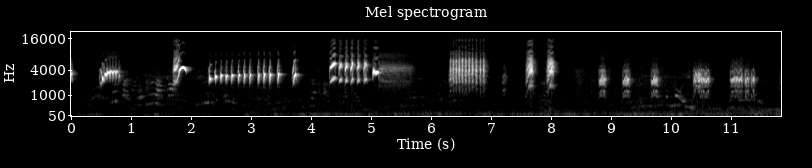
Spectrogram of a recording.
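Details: Koto or cucak mini bulbul in agitated ngamuk song used to lure birds: sweeping whistles, fast stuttering trills, a harsh rasping burst, then evenly spaced clipped notes.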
